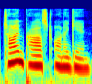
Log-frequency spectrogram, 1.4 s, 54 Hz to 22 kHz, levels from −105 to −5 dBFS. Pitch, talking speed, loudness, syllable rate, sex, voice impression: 205 Hz, 175 wpm, -14 LUFS, 4.4 syllables/s, female, feminine, adult-like, slightly middle-aged, slightly relaxed, slightly weak, slightly bright, slightly hard, muffled, slightly fluent, slightly cute, intellectual, slightly refreshing, sincere, slightly calm, slightly friendly, slightly reassuring, elegant, slightly sweet, kind, very modest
